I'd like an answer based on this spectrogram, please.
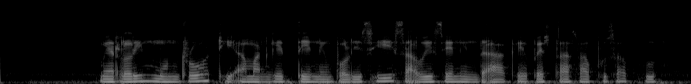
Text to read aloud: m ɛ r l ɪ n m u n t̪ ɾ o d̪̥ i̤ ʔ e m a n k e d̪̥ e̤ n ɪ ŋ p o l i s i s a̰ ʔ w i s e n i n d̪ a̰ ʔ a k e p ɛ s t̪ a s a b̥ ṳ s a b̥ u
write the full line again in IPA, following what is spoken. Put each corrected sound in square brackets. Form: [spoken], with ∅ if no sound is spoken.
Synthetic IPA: m ɛ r l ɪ n m u n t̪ ɾ o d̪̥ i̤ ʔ [a] m a n k e d̪̥ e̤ n ɪ ŋ p o l i s i s a̰ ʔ w i s e n i n d̪ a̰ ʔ a k e p ɛ s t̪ a s a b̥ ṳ s a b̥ u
